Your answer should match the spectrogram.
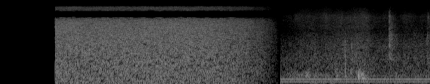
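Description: A loud burst of static-like hiss, about two seconds long, fading out. It gives way to quieter room sound with a steady low electrical hum and a couple of faint clicks.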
